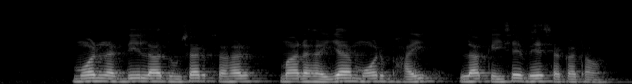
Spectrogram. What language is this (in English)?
Chhattisgarhi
